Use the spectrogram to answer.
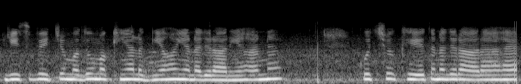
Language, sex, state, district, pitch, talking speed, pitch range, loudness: Punjabi, female, Punjab, Fazilka, 230 Hz, 185 wpm, 220-235 Hz, -10 LUFS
